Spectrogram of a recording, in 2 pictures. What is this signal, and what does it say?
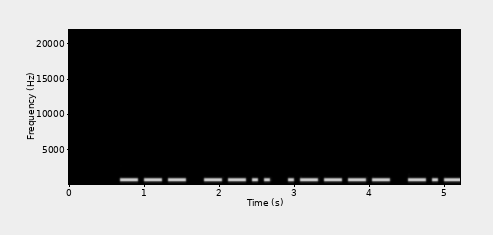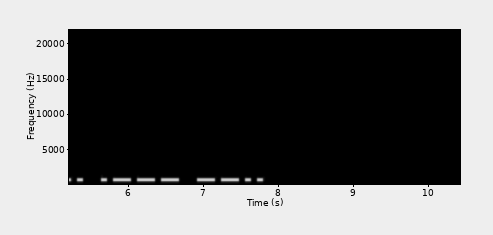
Morse code, heard as a keyed tone, about 15 wpm, 700 Hz. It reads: OZ1CJZ
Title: DXCC-100 Call Signs - 6 Characters - Repeated 3x - 15wpm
